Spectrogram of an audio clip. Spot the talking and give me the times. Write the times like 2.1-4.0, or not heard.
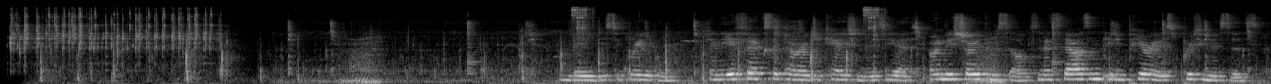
5.5-12.6.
